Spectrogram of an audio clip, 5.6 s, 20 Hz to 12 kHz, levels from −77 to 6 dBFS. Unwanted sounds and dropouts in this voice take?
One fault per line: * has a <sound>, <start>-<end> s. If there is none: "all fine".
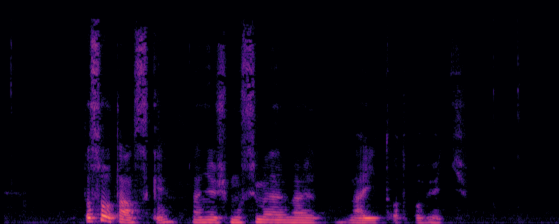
all fine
